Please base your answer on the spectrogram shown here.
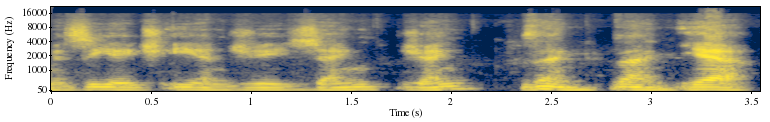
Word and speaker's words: Zheng: to make sure I say his name is Z H E N G Zheng Zheng.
